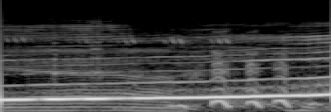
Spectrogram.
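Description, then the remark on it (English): A person imitates a howler monkey with a single long, steady, rising howl, ending in a few quick wavering pulses as the note holds strong. “What about them howling monkeys? Remember we did that story? They make like a...”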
